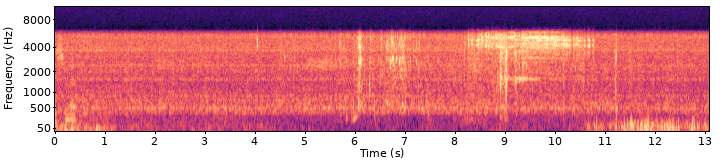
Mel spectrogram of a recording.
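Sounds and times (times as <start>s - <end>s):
water sloshing against boat: 1.2s - 10.8s
sharp splashes: 5.7s - 7.4s.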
